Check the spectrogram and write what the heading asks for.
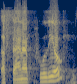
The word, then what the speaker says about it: Afana Pouliot: This is of Afana Pouliot.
